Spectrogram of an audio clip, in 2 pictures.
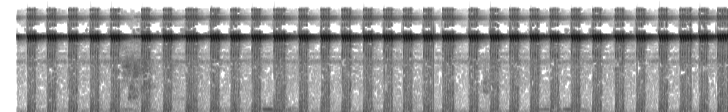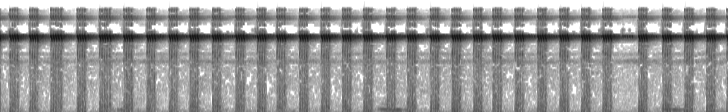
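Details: Cricket chirping steadily, a loud, high, shrill pulse repeated about three to four times per second without pause, with faint low knocks in the background.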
